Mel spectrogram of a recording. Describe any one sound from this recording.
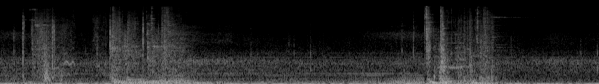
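Gear is picked up with a short clattering rattle.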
